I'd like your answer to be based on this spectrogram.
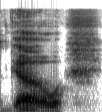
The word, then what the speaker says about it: GHO: GHO, pronounced as Go,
